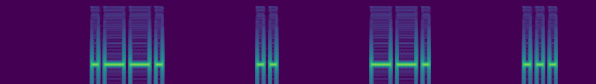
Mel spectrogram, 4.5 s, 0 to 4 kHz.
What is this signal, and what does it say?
Morse code, heard as a keyed tone, about 25 wpm, spaced as for 10 wpm, 550 Hz. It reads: PIGS
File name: podcast / News headlines-1x-25x10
